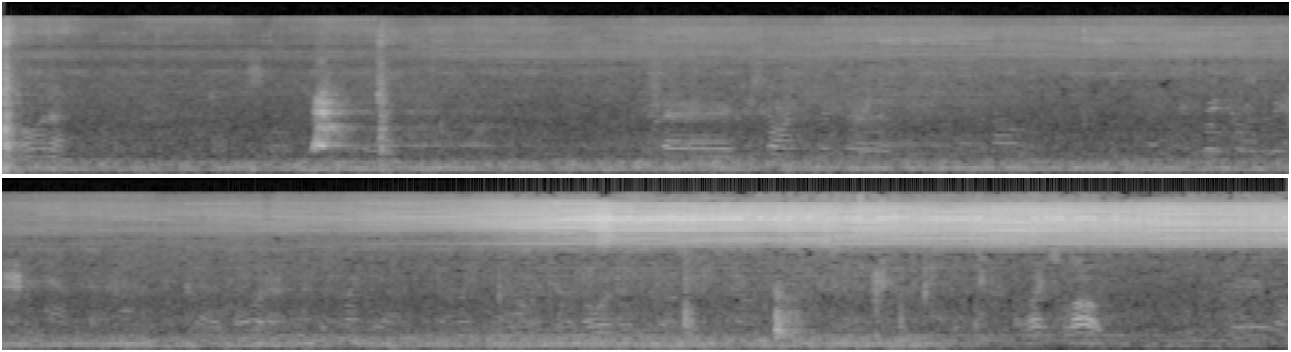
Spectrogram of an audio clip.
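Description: Faint, distant voices come and go. About two-thirds of the way through, a steady high-pitched buzz of insects swells up and becomes the loudest sound.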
